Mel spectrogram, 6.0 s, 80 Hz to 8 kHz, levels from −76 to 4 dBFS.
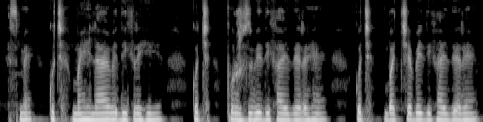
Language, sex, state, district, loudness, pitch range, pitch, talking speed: Hindi, male, Jharkhand, Ranchi, -15 LUFS, 150-155 Hz, 150 Hz, 190 wpm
